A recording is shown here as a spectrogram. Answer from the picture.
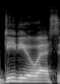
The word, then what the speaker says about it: DDoS: It's either, but DDoS is the more common pronunciation, says Asmodor.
